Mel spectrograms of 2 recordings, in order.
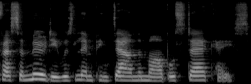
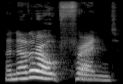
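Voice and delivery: loud, higher growl; 4 semitones higher, 13 dB louder than usual. A narrator's reading. Teacher hearing Snape's name, growling. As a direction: growl it out forcefully. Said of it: "growled Moody".

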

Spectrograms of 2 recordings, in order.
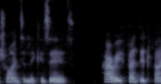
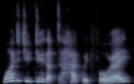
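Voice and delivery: raised, indignant demand; louder, higher accusing question; furious; 5 semitones higher, 6 dB louder than usual. A narrator's reading. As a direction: angrily demand an explanation. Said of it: "said Harry furiously".

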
